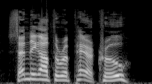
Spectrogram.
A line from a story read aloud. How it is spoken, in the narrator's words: Oli shouted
